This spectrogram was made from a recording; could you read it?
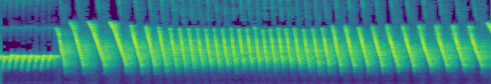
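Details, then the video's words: Belgian canary singing, used for song training: a brief steady high trill, then a long run of rapid downward-sweeping whistled notes repeated about six times a second, bright and loud throughout. "canário belga cantando mais espectacular! treinamento canario belga"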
